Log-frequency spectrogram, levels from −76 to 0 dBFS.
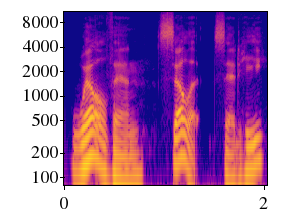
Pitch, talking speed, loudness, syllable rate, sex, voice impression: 120 Hz, 175 wpm, -17 LUFS, 3.7 syllables/s, male, very masculine, very adult-like, very middle-aged, very thick, tensed, powerful, slightly dark, hard, clear, very fluent, cool, very intellectual, sincere, calm, very mature, friendly, very reassuring, unique, slightly elegant, very wild, slightly sweet, slightly lively, kind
